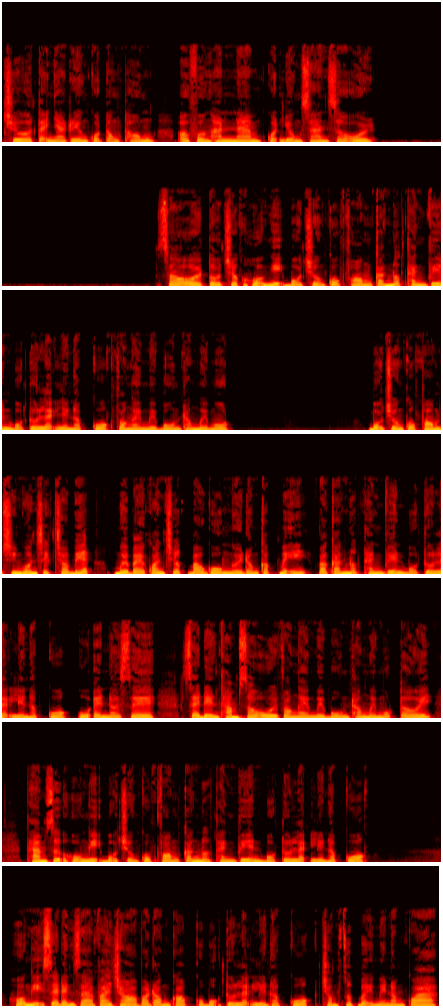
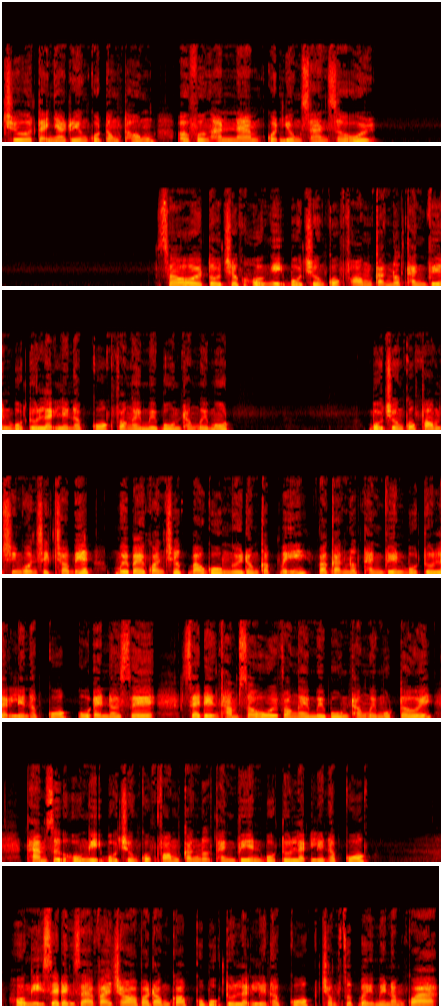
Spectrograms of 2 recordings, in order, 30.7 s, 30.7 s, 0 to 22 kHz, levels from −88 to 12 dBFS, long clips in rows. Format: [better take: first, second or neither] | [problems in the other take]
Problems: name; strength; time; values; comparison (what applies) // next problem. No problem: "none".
first | thin; very; fading below 350 Hz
